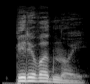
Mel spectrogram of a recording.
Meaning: 1. translated, in translation 2. money order
- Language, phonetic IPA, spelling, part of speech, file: Russian, [pʲɪrʲɪvɐdˈnoj], переводной, adjective, Ru-переводной.ogg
